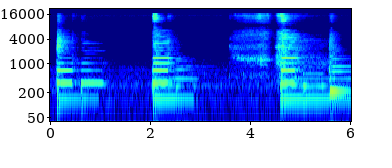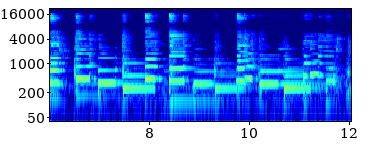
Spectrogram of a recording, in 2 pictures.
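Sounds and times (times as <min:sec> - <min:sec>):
acoustic guitar chords: 0:00.0 - 0:01.4, 0:02.0 - 0:03.1, 0:04.5 - 0:12.0
person breathing: 0:03.6 - 0:05.5.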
